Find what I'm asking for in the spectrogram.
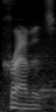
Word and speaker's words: Kravitz: Kravitz.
